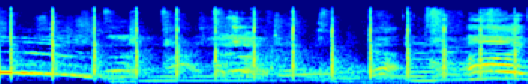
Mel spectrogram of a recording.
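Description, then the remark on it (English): Scattered claps from just a few people among a large crowd, a dozen or so sharp hand slaps in a loose uneven rhythm, heard over voices and tonal background sound. “Yeah, there was loads of people in there, but no one clapped, just the boys.”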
